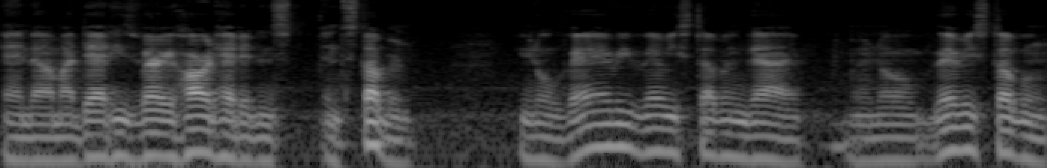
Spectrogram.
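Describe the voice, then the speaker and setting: A man with a very deep, low pitch speaks with ordinary pitch variation. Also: moderate pace. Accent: American. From US, Washington DC. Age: 30s. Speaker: podcast host. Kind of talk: casual monologue.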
